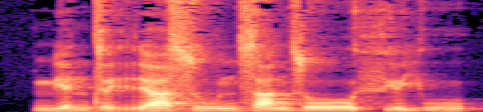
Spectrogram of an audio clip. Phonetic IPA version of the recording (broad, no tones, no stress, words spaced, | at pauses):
mʲɛndɘrʲa zu nzanzoːfʲɘ ju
